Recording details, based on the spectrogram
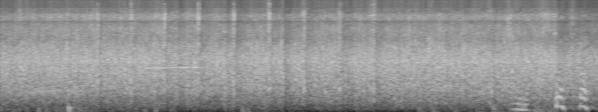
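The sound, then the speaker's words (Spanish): Steady, dense audience applause fills the whole six seconds, a loud continuous patter of many hands clapping, with a few faint voices and whoops surfacing near the end. “Aplauso, por favor, para la ruina de Pepe Colubi.”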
